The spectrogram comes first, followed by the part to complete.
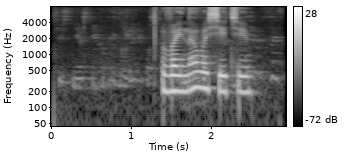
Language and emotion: Russian, neutral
